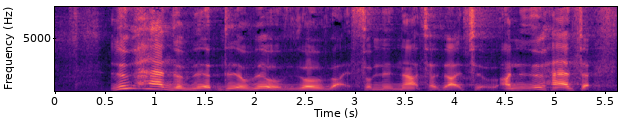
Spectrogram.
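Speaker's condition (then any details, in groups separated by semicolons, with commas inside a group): Speech impediment after cancer surgery; radiation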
